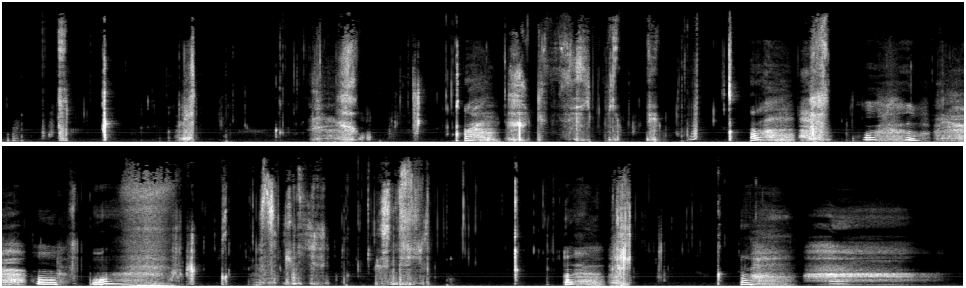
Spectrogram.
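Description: Wet mouth chewing and nibbling imitating eating an ear: many irregular crunchy bites, smacks and clicks mixed with breathy sighs, fairly close and soft, with no talk.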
